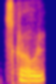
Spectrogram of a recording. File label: "scroll", Indian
